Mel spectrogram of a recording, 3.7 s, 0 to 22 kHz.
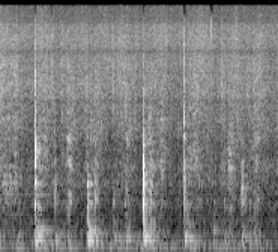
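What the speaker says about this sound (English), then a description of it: "Now that the ghee is hot, I'm going to add in 1 cup of semolina to it." Semolina roasting in hot ghee over a medium-low flame, with a gentle continuous sizzle and a handful of crisp spatula scrapes and taps as it is stirred.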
